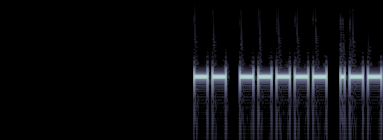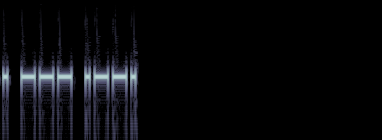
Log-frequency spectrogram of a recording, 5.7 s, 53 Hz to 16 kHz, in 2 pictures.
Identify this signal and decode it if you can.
Morse code, heard as a keyed tone, about 36 wpm, 700 Hz. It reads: M0POP
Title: DXCC-100 Call Signs - 5 Characters - 35wpm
